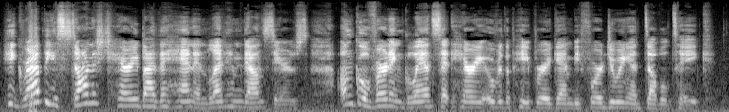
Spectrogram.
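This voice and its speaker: Animated, very bright-voiced woman narrator. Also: mid-range voice, a little fast, few pauses, no echo, low-quality recording. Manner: playful, mock-dramatic, stumbles over lines. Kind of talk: comic dramatic reading of fan fiction.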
